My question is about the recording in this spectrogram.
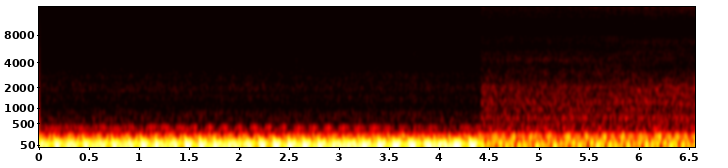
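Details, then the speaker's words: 2011 GMC Sierra 5.3L V8 idling after oil pressure sensor replacement: deep, even idle with steady low burble, no tick or lope as before; gauge working, check engine light reset. Normal idle. "I mean, seriously, listen to how smooth. Now, like I said, it was running fine after they did all the other maintenance to it, but once they did that sensor replacement, oh my goodness."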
